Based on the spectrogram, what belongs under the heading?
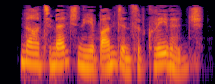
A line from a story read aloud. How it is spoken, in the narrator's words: Serena said dryly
